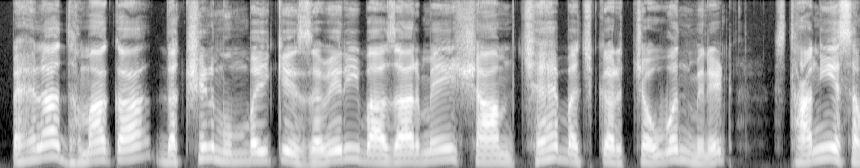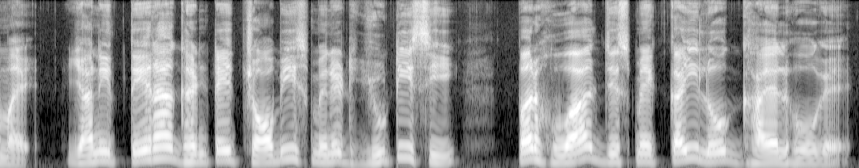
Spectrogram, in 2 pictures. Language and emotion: Hindi, neutral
